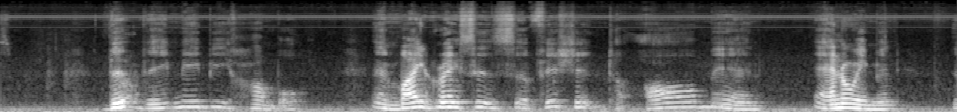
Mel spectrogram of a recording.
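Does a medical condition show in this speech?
Yes: cerebral palsy; from birth.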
